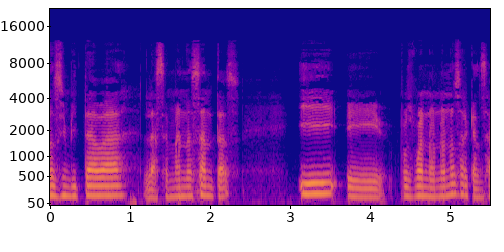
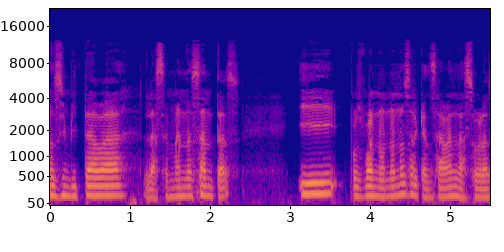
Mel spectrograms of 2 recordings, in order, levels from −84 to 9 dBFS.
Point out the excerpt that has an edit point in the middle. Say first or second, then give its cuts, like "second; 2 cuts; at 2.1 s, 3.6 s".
second; 1 cut; at 3.7 s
